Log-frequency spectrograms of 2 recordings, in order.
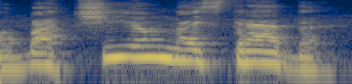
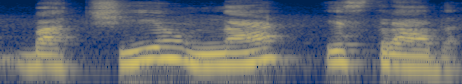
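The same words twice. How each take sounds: First: The vowels of 'na estrada' are joined together. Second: The vowels of 'na estrada' are kept separate. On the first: The speaker calls it right. "na estrada, eu articulo uma vez só" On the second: The speaker calls it wrong. "Eu não falo batiam na estrada, eu acabo juntando"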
